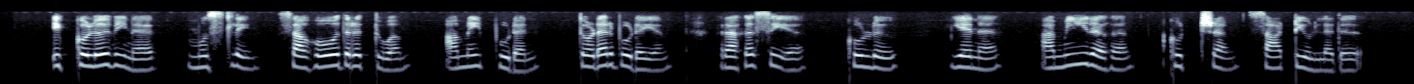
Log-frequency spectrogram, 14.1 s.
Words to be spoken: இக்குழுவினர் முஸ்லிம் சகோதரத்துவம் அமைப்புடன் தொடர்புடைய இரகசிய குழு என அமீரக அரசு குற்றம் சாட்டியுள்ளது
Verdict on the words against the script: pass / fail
fail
